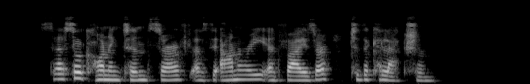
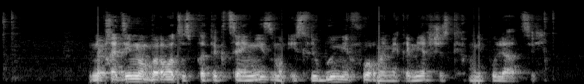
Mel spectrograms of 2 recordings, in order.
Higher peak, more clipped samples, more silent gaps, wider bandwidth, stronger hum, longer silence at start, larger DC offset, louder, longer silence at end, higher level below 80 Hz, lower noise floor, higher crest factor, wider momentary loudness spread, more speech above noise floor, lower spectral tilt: second, -8 dBFS vs 0 dBFS; neither; neither; second, 10 kHz vs 13 kHz; neither; second, 0.55 s vs 0.9 s; neither; second, -26 LUFS vs -18 LUFS; first, 0.95 s vs 0.4 s; second, -78 dBFS vs -56 dBFS; first, under -90 dBFS vs -58 dBFS; about the same, 18 dB vs 18 dB; second, 9 LU vs 14 LU; first, over 65 dB vs 40 dB; about the same, -4.5 dB/octave vs -5 dB/octave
